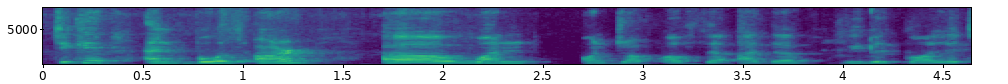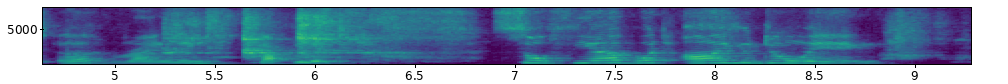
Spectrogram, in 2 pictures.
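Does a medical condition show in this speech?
No.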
